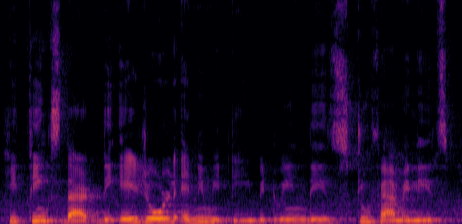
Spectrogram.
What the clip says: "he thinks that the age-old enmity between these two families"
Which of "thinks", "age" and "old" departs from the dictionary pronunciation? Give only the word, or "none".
thinks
